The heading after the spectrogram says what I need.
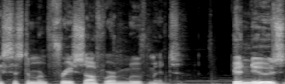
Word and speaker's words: GNU: is pronounced G um like saying Gru but replacing the r with n g ganu is an extensive collection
